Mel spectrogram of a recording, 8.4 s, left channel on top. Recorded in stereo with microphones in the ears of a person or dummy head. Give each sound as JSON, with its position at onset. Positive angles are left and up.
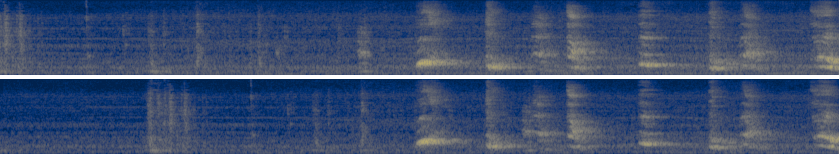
{"t": 4.2, "sound": "a shout", "side_deg": 15, "distance_m": 1.8}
